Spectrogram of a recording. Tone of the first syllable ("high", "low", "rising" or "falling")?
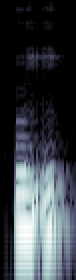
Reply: low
